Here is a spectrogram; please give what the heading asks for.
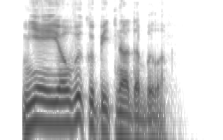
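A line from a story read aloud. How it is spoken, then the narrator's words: Calm explanation. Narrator (Russian): спокойно объяснил Корбит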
